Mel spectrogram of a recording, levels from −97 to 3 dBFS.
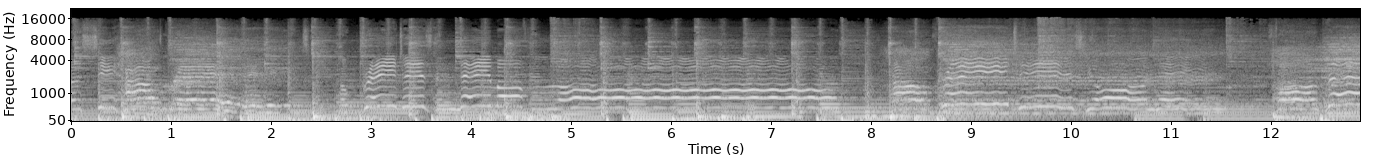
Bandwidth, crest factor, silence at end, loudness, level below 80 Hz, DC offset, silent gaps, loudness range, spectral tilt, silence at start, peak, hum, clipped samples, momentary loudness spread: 17 kHz; 14 dB; 0 s; -14 LUFS; -22 dBFS; under 0.1%; none; 3 LU; -5 dB/octave; 0 s; 0 dBFS; none; under 0.1%; 5 LU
